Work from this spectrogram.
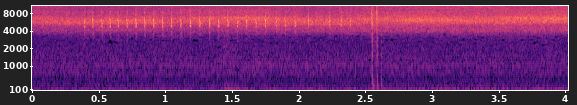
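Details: Cassin's 17-year cicadas of Brood XIII, a chorus of singing males heard behind a mating pair on a green ash trunk in Arrowhead Park, Naperville, Illinois, June 20, 2024: steady high hissing drone with a rapid pulsed ticking early on, then one sharp click.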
